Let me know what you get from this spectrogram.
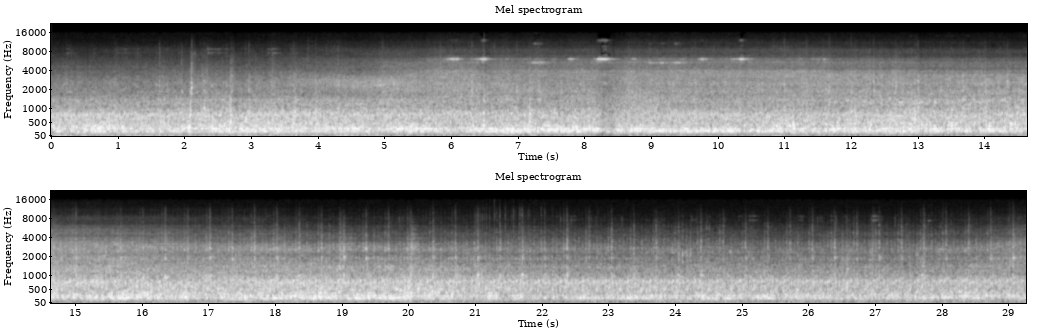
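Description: Railway passenger coaches running on the track, heard from an open window near the rear of the train: a steady rumble of wheels on rails. There are short high wheel squeals about six to ten seconds in, and the noise eases a little in the last few seconds as the train runs in along the platform.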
